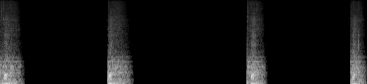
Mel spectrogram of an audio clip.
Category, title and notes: Sound effects > Objects / House appliances
A small stick swishes. Four times.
